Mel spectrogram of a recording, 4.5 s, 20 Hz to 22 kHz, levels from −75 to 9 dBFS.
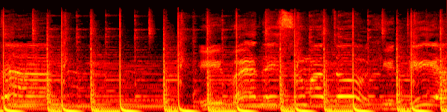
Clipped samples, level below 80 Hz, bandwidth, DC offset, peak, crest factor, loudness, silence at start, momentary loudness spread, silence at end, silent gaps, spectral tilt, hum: under 0.1%; -18 dBFS; 16 kHz; under 0.1%; -2 dBFS; 14 dB; -17 LUFS; 0 s; 4 LU; 0 s; none; -4.5 dB/octave; none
